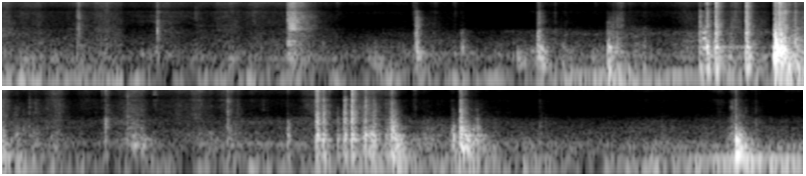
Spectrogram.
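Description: Scattered clicks and knocks of gloved hands and tools handling plastic parts in a car's engine bay, with a cluster of louder knocks about three and a half to four seconds in and a few more around six seconds.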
